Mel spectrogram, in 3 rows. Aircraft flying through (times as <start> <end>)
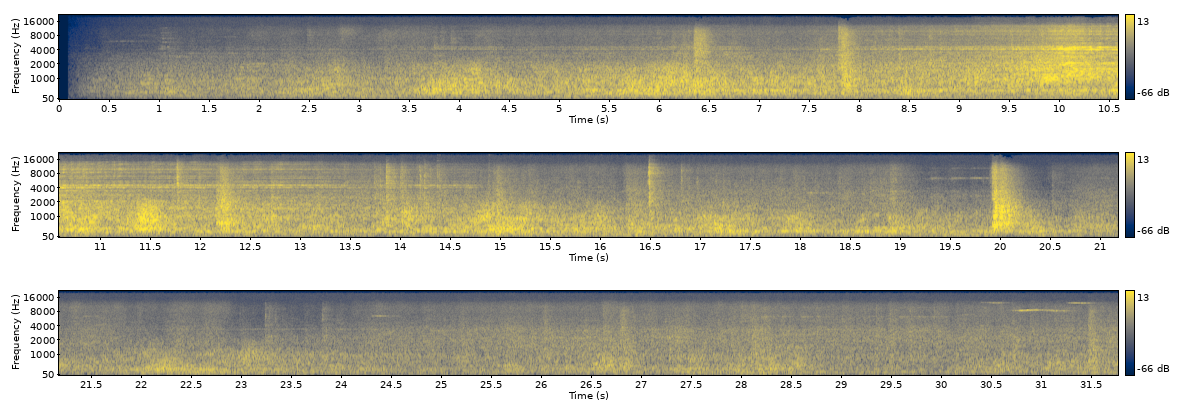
1.6 19.5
